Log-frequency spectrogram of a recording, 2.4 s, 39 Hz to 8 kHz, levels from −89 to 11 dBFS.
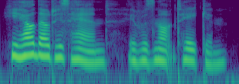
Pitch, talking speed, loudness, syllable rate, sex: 185 Hz, 225 wpm, -21 LUFS, 4.7 syllables/s, female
